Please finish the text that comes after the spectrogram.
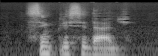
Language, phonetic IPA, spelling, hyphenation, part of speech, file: Portuguese, [sĩ.pli.siˈða.ðɨ], simplicidade, sim‧pli‧ci‧da‧de, noun, LL-Q5146 (por)-simplicidade.wav
- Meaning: 1. simplicity 2. homeliness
